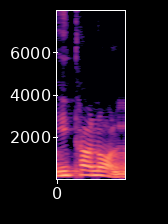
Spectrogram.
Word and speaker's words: ইথানল: এন আসে তাহলে আমাকে এই ই টা উচ্চারণ করলে আর হবে না ই টাকে তুমি কেটে দাও এটা নিয়মের মধ্যে পড়ে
